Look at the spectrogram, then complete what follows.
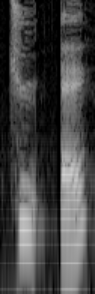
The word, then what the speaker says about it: tu es: Okay, so je suis, final S not pronounced, tu es, okay, so it's quite strange because you get this ES, but then phonetically it's est, all right, quite open, tu es.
